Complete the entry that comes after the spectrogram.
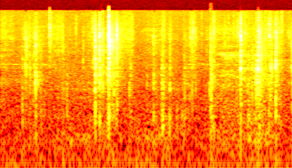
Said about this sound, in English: Get our knife back out. We're going to cut that open and dump it in.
